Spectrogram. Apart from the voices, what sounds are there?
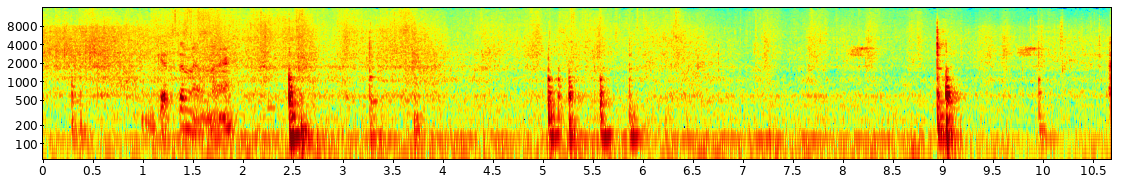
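rajas (pepper strips) frying in a pan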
